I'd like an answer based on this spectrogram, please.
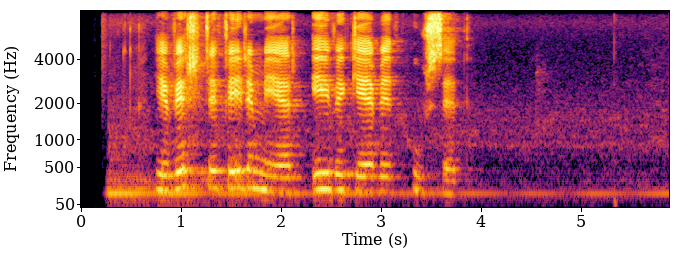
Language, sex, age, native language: Icelandic, female, 50-59, English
